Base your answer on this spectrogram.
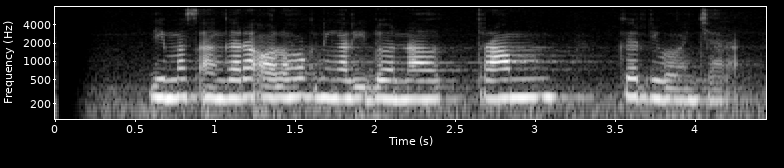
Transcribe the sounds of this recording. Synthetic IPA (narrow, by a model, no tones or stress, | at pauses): dimasa̰ŋɡaɾaʔɔlɔɦɔkniŋalidɔnald̪ɾamkɨrdiwawaɲt͡ʃaɾa̰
